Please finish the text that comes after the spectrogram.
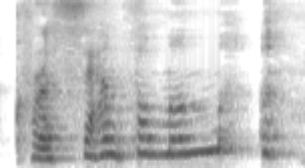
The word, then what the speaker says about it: chrysanthemum: Can anybody say chrysanthemum? Chrysanthemum. 4 syllables.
